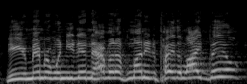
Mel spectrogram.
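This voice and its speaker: A man's voice: extremely high pitch, steady tone, very fast. A middle-aged man preaching a sermon to his congregation, repeating his phrases and calling for amens. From Texas. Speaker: pastor. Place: large church stage before a congregation.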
